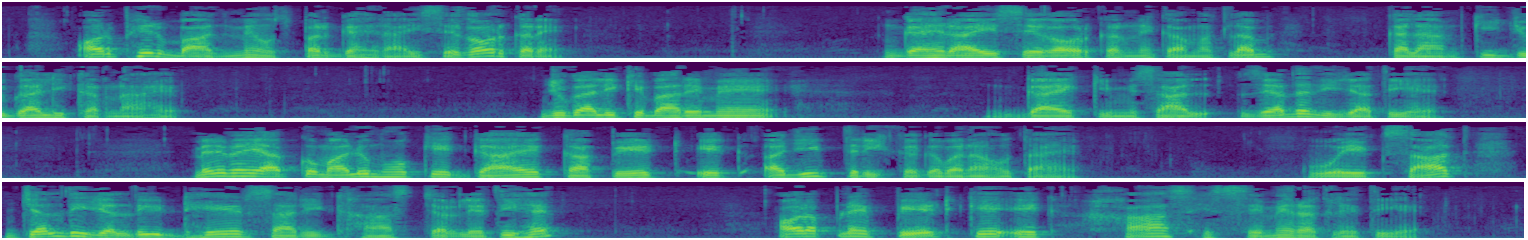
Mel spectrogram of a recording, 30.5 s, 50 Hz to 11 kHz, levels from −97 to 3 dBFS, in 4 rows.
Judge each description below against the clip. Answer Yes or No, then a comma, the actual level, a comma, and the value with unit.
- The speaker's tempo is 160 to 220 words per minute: No, average, 140 wpm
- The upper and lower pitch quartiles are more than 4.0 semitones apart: Yes, average, 4.8 semitones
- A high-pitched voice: No, low, 110 Hz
